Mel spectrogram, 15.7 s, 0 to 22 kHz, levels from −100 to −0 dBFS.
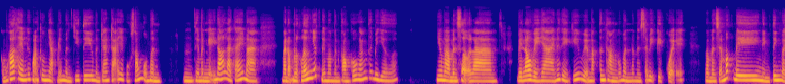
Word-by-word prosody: cũng 170 +5 -5
có 270 +3 +5
thêm 240 -6 +2
cái 245 - -1
khoản 240 -2 -1
thu 230 - -1
nhập 205 -4 +1
để 205 - -3
mình 195 -5 +1
chi 210 0 -3
tiêu, 220 0 0
mình 185 -5 -2
trang 195 +3 -2
trải 220 +3 -5
cho 245 - 0
cuộc 170 - -13
sống 245 +8 -1
của - - -3
mình. 180 -3 0 0.5
Ừm, 175 -1 -1
thì 180 -2 -3
mình 175 -1 0
nghĩ 200 +8 -2
đó 250 +2 +4
là 240 -6 +1
cái 225 +8 0
mà 175 -10 +1 0.5
mà 180 - +1
động 185 - -1
lực 180 +2 -1
lớn 255 +9 +5
nhất 360 +5 -2
để - - -2
mà 180 0 0
mình 170 -1 -3
còn 170 0 0
cố 215 +2 0
gắng 240 +5 +1
tới 300 -1 -10
bây 250 -3 +1
giờ 195 -3 -2 0.2
á. 220 - -7 0.8
Nhưng 220 -1 +3
mà 190 -2 +5
mình 175 -1 +2
sợ - - +1
là 170 -1 +2 0.5
về 185 0 -1
lâu 215 +3 +6
về 190 -4 +1
dài 180 -2 -1
đó 230 - +3
thì 190 -5 -2
cái 240 +4 +1
về 220 -7 -1
mặt 180 0 -3
tinh 220 -1 +4
thần 180 -7 -2
của 180 - -6
mình 190 -4 -1
là 175 - -5
mình 170 -1 -4
sẽ 215 +5 -7
bị 200 -3 -5
kiệt 180 -2 -7
quệ, - - -5 0.4
và 180 - -1
mình 170 0 -1
sẽ 170 - -3
mất 300 - +3
đi 215 -2 +4
niềm 175 -5 +2
tin 215 +3 +4
vào 180 - 0
200 Hz, 285 wpm, -23 LUFS, 175-225 Hz, 0.8 s, lâu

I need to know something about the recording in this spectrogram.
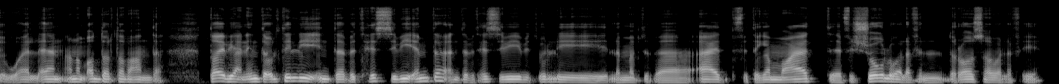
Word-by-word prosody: وقلقان 120 0 0
أنا 125 - +2
مقدّر 125 0 +1
طبعًا 115 -5 -1
ده. - - -7 0.4
طيب 140 0 +3
يعني 120 -3 +2
أنت 130 0 +3
قلت 125 +5 +1
لي 155 -1 +4
أنت 120 -2 +1
بتحس 135 +5 -1
بيه 135 +2 +3
إمتى؟ 155 +5 +1
أنت 110 -9 -3
بتحس 120 +4 -3
بيه 120 +1 +4
بتقول 120 +2 -3
لي 100 -5 0
لما 105 +2 -2
بتبقى 100 +1 -4
قاعد 115 -2 +1
في - - -7
تجمعات 115 +6 +1 0.2
في 95 -2 -3
الشغل، 140 +1 +3
والّا 120 -6 +1
في - - -7
الدراسة 115 +4 -1
والّا 100 -2 -3
في - - -16
إيه؟ - - -5
120 Hz, 180 wpm, -23 LUFS, 105-130 Hz, 0.4 s, لي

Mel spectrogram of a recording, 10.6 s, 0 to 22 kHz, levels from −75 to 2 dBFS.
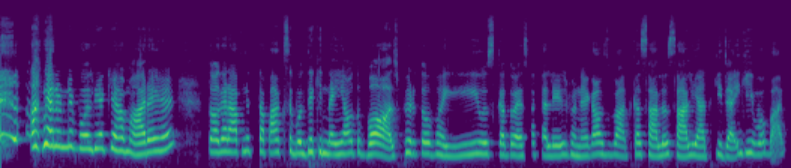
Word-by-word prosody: अगर 365 +6 +6
उन्होंने 400 0 +1
बोल 350 -1 +3
दिया 360 +1 +1
कि 380 - 0
हम 310 -3 +3
आ 240 -1 +4
रहे 285 +3 +3
हैं, 365 +5 0 0.5
तो 290 - +2
अगर 295 +1 +2
आपने 285 +1 0
तपाक 285 -1 -1
से 305 - -5
बोल 260 -2 +1
दिया 290 +2 0
कि 290 - 0
नहीं, 245 -2 0
आओ। 255 +1 0
तो 275 - -9
बस! 235 -4 +3
फिर 270 -1 -2
तो 250 -1 +1
भई 225 +1 -5
उसका 245 -1 -3
तो - - -1
ऐसा 215 +3 -8
क्लेश 215 +2 -2
बनेगा 220 +1 -2
उस 240 -1 -7
बात 205 -2 -6
का 245 - -1
सालों-साल 215 -1 0
याद 205 -3 -3
की 235 -3 -6
जाएगी 260 +9 -3
वो 245 - -4
बात। - - -9
250 Hz, 215 wpm, -21 LUFS, 230-290 Hz, 0.5 s, अगर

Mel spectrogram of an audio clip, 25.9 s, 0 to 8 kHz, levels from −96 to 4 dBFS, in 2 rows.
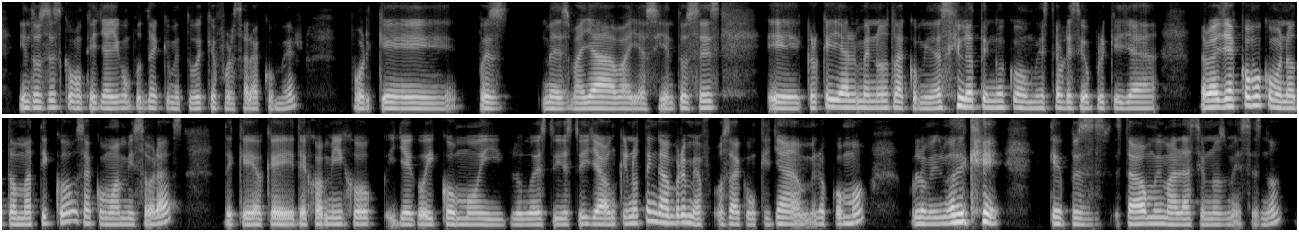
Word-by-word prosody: y - - -4
entonces, 180 +1 -2
como 165 -3 -2
que - - -2
ya 160 -1 +1
llegó 160 +1 0
un 170 - -10
punto 175 - -5
en 165 - -2
el - - -23
que - - -9
me 150 -1 -6
tuve 155 +1 -4
que - - -4
forzar 150 -2 -6
a 150 - -4
comer, 165 +11 -8 0.5
porque, 155 +3 -1 0.2
pues, 160 0 -1 0.3
me 155 +1 -1
desmayaba 155 0 +2
y - - -2
así. 145 - -5
Entonces, 175 +3 -2 0.5
eh, 155 -1 +2
creo 165 0 -2
que 200 - +3
ya 185 -1 +5
al 180 0 +2
menos 175 0 0
la 170 - +2
comida 155 0 -1
sí 175 +7 +2
la 195 -2 +5
tengo 180 -1 0
como 180 -3 +1
muy 165 0 -3
establecido, 165 0 -1
porque 160 -1 -4
ya, 160 0 -1 0.4
la - - +3
verdad 190 0 +8
ya 210 0 +5
como, 235 +2 +6
como 200 -6 +3
en 170 - +2
automático. 165 +6 0
O - - 0
sea, 185 -6 -3
como 160 -2 -2
a - - -2
mis 155 -1 -4
horas, - - 0 0.4
de - - -3
que, - - +2
okey, - - +2
dejo - - -1
a - - +2
mi 165 0 -1
hijo, 165 0 -1
llego 155 -1 0
y 160 - 0
como, 155 -1 +1
y 150 -1 -4
luego 150 0 -1
esto, 155 0 -2
y 155 - -2
esto, 160 +1 -5
y 175 - -2
ya. 165 -1 +4
Aunque 165 +2 -2
no 190 0 -1
tenga 230 -2 +3
hambre 200 +1 +2
me 195 - +1
af 155 - -10
o - - -6
sea, 160 -1 +1
como 155 -1 -5
que 160 +1 -11
ya 170 -2 +1
me - - -7
lo 165 -1 -2
como, 200 - -2 0.4
por 170 - -2
lo 175 - +4
mismo 175 +4 +3
de 225 +1 +8
que 220 -7 +5 0.5
que 175 -2 +2
pues, 160 0 -6
estaba 170 0 +4
muy 175 0 0
mal 155 -1 +1
hace 155 0 -3
unos 155 0 -4
meses, 155 - -9
¿no?, 195 - -5
165 Hz, 225 wpm, -22 LUFS, 155-175 Hz, 0.5 s, verdad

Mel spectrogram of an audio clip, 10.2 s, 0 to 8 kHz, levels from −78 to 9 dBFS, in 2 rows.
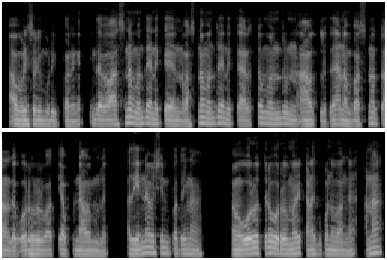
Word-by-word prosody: அப்டினு 105 -1 +3
சொல்லி 105 -2 +2
முடிப்பாருங்க. 95 -1 -3 0.2
இந்த 110 -1 +2
வசனம் 120 +5 +1
வந்து 135 +3 0
எனக்கு, 110 -2 0 0.3
வசனம் 135 +8 -1
வந்து 130 +3 -1
எனக்கு 115 -4 -5
அர்த்தம் 125 +6 -2
வந்து 125 +1 0
ஞாபகத்தில 100 0 0
இருக்குது. 105 +5 -2
ஆனால் 100 -3 0
வசனத்தை 115 +4 -2
அந்த 100 -1 0
ஒரு 105 - 0
ஒரு 110 0 +3
வார்த்தையா 105 +1 -2
அப்டி 105 +2 -6
ஞாபகம் 100 -1 0
இல்லை. 95 - -5 0.3
அது 110 - +2
என்ன 135 +4 +1
விஷயம்னு 135 -2 -3
பார்த்தீங்கன்னா, 115 -2 -2 0.6
ஒவ்வொருத்தரும் 130 +4 +5
ஒவ்வொரு 115 -1 +4
மாரி 130 - +2
கணக்கு 110 0 -2
பண்ணுவாங்க. 100 -3 -1 0.2
ஆனா, 130 +4 +2
110 Hz, 195 wpm, -24 LUFS, 100-125 Hz, 0.6 s, ஒவ்வொருத்தரும்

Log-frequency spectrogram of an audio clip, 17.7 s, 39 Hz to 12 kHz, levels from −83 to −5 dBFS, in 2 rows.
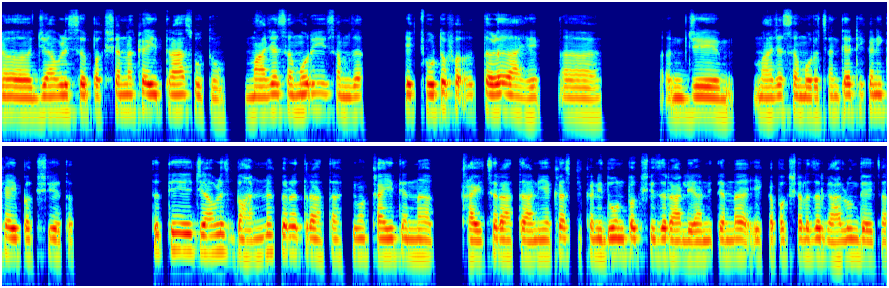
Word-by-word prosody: अ, 125 -1 +4
ज्यावेळेस 130 +1 +2 0.2
पक्ष्यांना 135 +2 -1
काही 140 0 +6
त्रास 140 0 +2
होतो, 120 -3 -4 0.3
माझ्या 125 +2 +3
समोरही 140 +1 0
समजा 130 -2 -2 0.5
एक 135 - +2
छोटं 135 0 +5
फ - - -3 0.3
तळं 140 +1 +6
आहे. 125 -1 -1 0.3
अ, - - -1 1.0
अ, - - -5 0.2
जे 125 -1 +4 0.4
माझ्या 125 +1 0
समोरच 125 -2 -1
आणि 130 0 -4
त्या 140 - +4
ठिकाणी 140 0 -2
काही 140 -1 +4
पक्षी 135 +1 -4
येतात. 130 -2 -1 0.8
तर - - +2
ते 170 -1 +4
ज्यावेळेस 160 0 +2
भांडणं 140 +4 -1
करत 150 -1 +1
राहतात 135 -1 -2
किंवा 140 0 -2
काही 135 0 +3
त्यांना 135 -1 -1 0.4
खायचं 125 +2 +2
राहतं 130 0 +1
आणि 125 +1 0
एकाच 140 +2 -1
ठिकाणी 135 -1 -2
2 135 +1 +3
पक्षी 140 0 -1
जर 135 0 +2
आले 125 -1 +1
आणि 125 +1 0
त्यांना 130 0 +1
एका 130 - -4
पक्ष्याला 135 0 -2
जर 135 +1 +2
घालून 130 +2 -1
द्यायचा 125 -1 -1
135 Hz, 170 wpm, -22 LUFS, 125-140 Hz, 1.0 s, काही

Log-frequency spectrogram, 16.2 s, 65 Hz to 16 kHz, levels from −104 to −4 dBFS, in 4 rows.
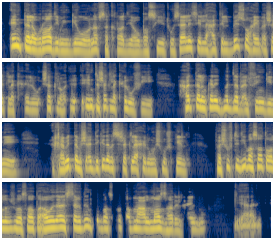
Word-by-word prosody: أنت 220 -5 +6
لو 155 -4 +8
راضي 165 -2 +4
من 135 -1 -3
جوّه 140 -1 -1
ونفسك 145 0 -3
راضيه 130 -2 -4
وبسيط 130 +3 -4
وسَلِس، 170 +7 +1
اللي 155 -2 0
هتلبسه 155 +8 -3
هيبقى 145 -1 -2
شكلك 140 -2 -5
حلو 145 -3 -8
شكله 175 -6 -5
ح - - -17
أ 170 +4 -7
أنت 200 -2 0
شكلك 180 -2 -2
حلو 160 -4 -1
فيه، 135 -2 -10 0.4
حتى 195 +2 +2
لو 180 -2 +5
كانت 190 -1 +4
بدلة 175 -1 +2
ب2000 160 +2 -2
جنيه 135 -4 -3 0.5
خامتها 190 +6 +3
مش 165 0 +2
قد 175 -1 -1
كده، 195 +1 +2
بس 170 0 +1
شكلها 160 +1 +1
حلو 150 -3 -4
مش 140 +1 -6
مشكلة، 150 -1 -4 0.4
فشُفت 185 +4 -1
دي 200 +3 +1
بساطة 200 -1 +3
والَّا 175 -1 +3
مش 170 +1 -4
بساطة 165 +1 +1
أو 170 +3 +6
إن 185 - +5
أنا 195 0 +5
استخدمت 190 +1 -1
البساطة 175 +1 -6
مع 170 -1 +3
المظهر 165 -3 +1
الحلو، 155 +5 -9 0.4
يعني. - - -9
165 Hz, 190 wpm, -22 LUFS, 145-180 Hz, 0.5 s, لو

